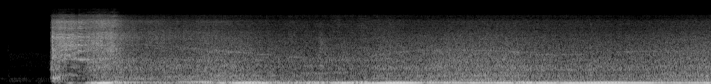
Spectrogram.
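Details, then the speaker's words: Ford Bronco II 2.9 V6: engine catches then hunts unevenly, drone swelling and sagging every second or two, idling around 850 rpm with hiccups; rough idle, owner suspects failing fuel pump, battery terminals cleaned, cause unconfirmed. "but it's idling around 850 maybe a little bit High U which is where the manual says it should be um that weird little hiccup it just did"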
